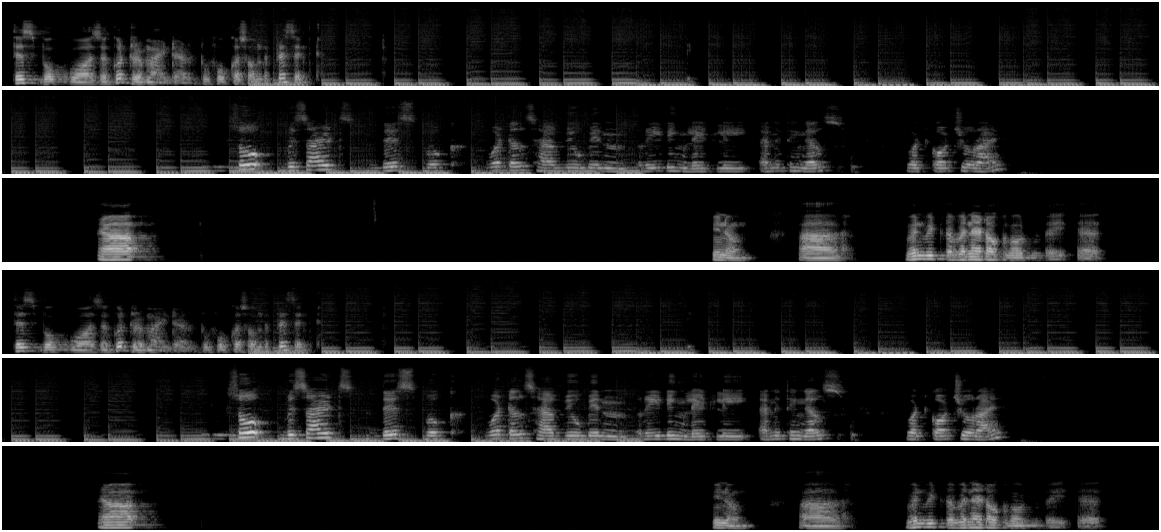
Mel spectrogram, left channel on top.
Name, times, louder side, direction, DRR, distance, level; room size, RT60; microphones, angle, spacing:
voice 1, 0.1-3.1 24.1-24.7 30.2-30.6 31.1-31.6 32.2-34.1, left 4 dB, 80° left, 0.5 m, -27 dB
sound 1, 2.5-18.0, left 1 dB, 10° left, 0.4 m, -36 dB
voice 2, 13.7-20.0 20.6-21.6, right 4 dB, 65° right, 0.6 m, -29 dB
2.4 x 2.2 x 2.5 m
head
